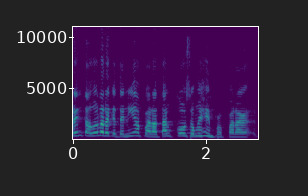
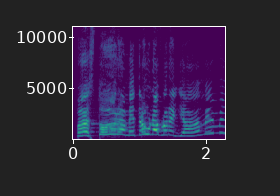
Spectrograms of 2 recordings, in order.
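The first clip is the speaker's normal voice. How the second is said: higher, louder happy report; excited caller; 7 semitones higher, 7 dB louder than usual. Acted. Acted member phones the pastor, excitedly sharing the flowers. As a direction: gush like a thrilled church member.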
